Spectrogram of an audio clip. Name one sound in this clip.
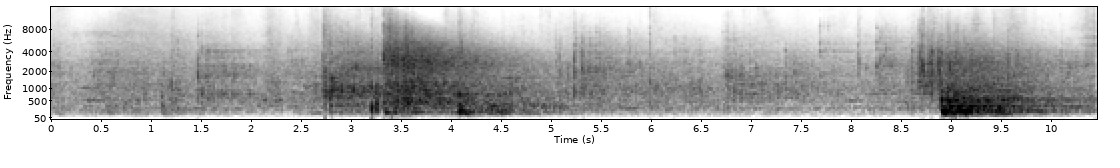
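Ice skate blades scrape and spray ice in sharp bursts, echoing in a large rink.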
